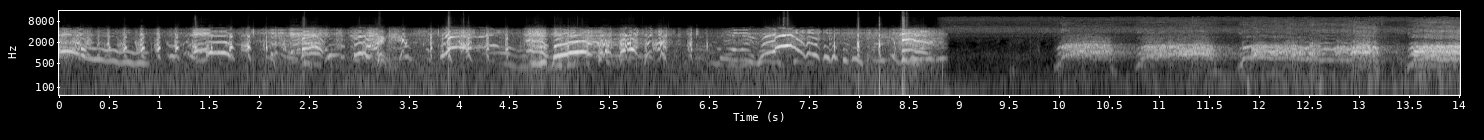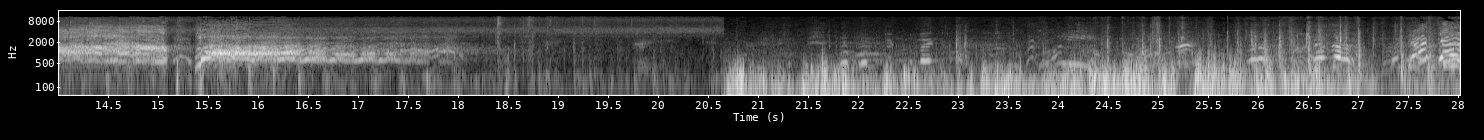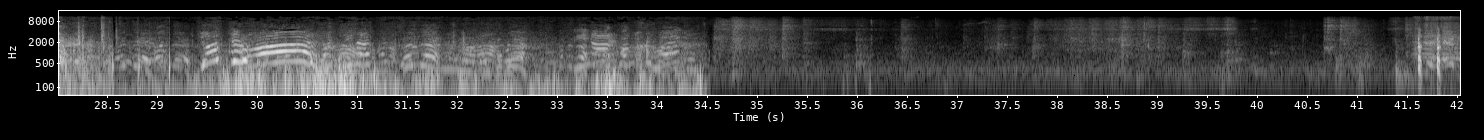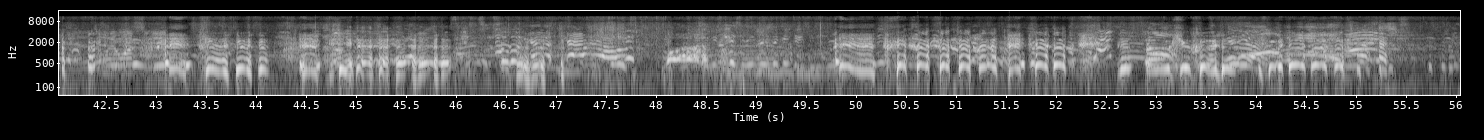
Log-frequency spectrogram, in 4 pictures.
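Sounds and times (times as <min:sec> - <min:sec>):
person screaming: 0:10.0 - 0:18.1.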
